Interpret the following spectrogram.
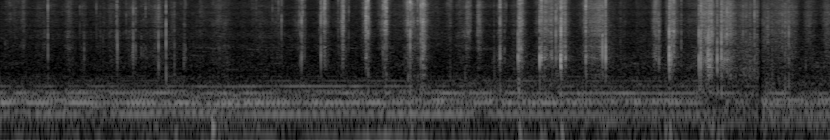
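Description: Close-up rustling, scratching and small snapping clicks of quilted cotton fabric and its loose threads being picked at with a thin wooden stick and fingers, busiest in the second half. A steady low hum runs underneath.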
